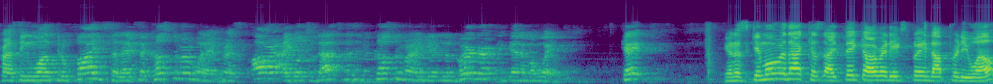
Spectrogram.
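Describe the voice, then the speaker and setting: At a very fast pace, a man talks in a raised, projected voice with a high pitch for a man, ordinary pitch variation and big swings in loudness. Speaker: programming instructor. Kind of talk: lecture. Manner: casual.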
